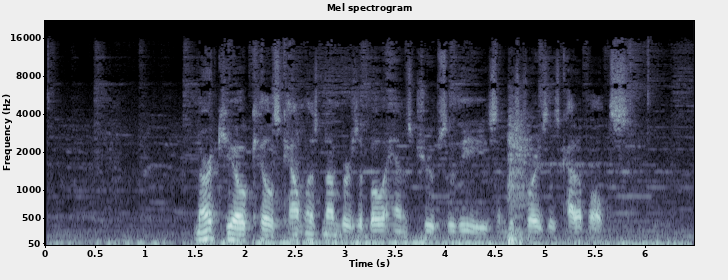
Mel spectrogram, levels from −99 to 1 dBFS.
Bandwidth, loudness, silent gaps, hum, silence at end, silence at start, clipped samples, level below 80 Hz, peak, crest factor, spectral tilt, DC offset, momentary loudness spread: 16 kHz; -23 LUFS; none; none; 0 s; 0.05 s; under 0.1%; -32 dBFS; -6 dBFS; 18 dB; -6.5 dB/octave; under 0.1%; 23 LU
